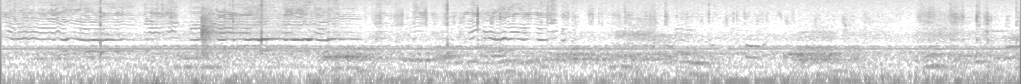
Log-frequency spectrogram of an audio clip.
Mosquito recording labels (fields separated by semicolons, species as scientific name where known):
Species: Anopheles arabiensis; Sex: male; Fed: unfed; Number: one; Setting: cup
